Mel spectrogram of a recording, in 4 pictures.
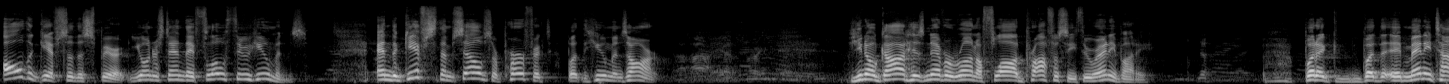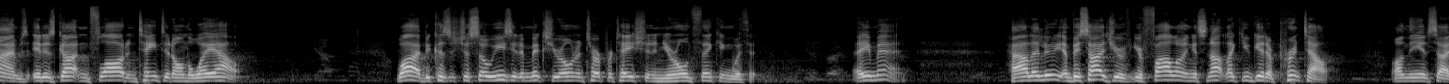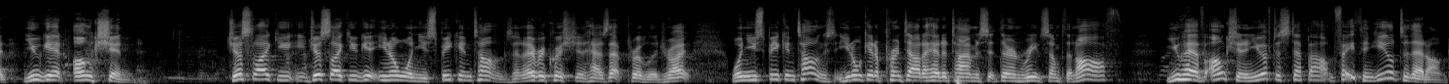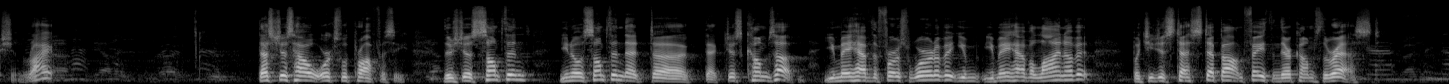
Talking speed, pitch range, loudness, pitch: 200 wpm, 170-215 Hz, -22 LUFS, 190 Hz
